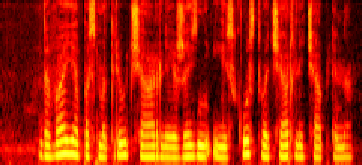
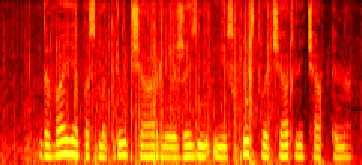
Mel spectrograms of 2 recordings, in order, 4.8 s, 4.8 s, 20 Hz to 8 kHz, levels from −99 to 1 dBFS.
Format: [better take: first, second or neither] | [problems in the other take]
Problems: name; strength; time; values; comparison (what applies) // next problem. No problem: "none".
first | background sound (Crumpling, crinkling); 14 dB below the speech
